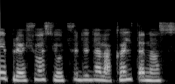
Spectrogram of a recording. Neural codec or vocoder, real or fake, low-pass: none; real; 7.2 kHz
